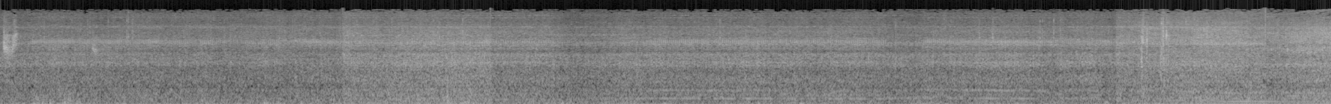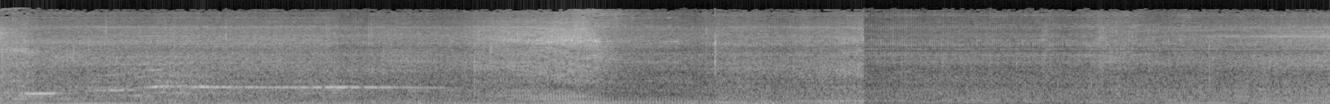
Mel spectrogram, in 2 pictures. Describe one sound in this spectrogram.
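Wind rumbles and buffets steadily outdoors as a bicycle rolls along.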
